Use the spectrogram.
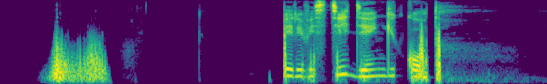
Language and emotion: Russian, neutral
